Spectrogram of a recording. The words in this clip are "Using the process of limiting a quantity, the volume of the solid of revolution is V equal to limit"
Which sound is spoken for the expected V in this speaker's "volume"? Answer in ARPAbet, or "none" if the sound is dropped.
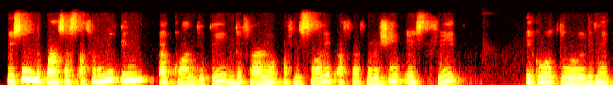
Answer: F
